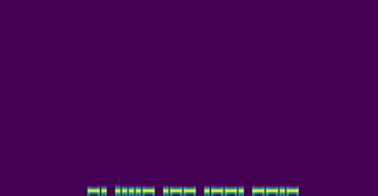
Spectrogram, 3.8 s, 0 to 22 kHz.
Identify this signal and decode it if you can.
Morse code, heard as a keyed tone, about 36 wpm, 700 Hz. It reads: N4WPQ
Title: USA Call Signs - 5 Characters - 4x Character Spacing - 35wpm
